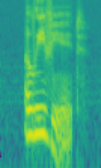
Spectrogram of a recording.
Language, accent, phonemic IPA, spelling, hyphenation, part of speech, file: English, US, /əˈli.vi.eɪt/, alleviate, al‧le‧vi‧ate, verb, En-us-alleviate.ogg
- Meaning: 1. To reduce or lessen the severity of a pain or difficulty 2. (finance) to pay down partially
